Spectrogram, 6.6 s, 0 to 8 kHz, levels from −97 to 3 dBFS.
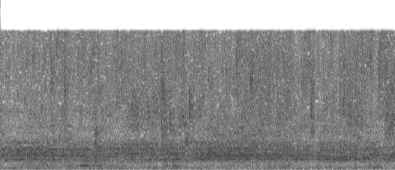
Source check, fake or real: real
